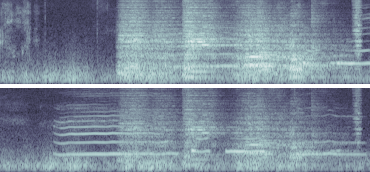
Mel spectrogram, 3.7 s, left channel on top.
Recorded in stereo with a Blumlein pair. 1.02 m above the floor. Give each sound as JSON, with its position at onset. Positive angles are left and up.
{"t": 1.2, "sound": "a drawer", "azimuth_deg": 65}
